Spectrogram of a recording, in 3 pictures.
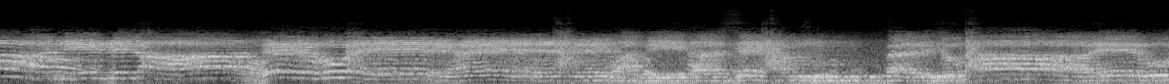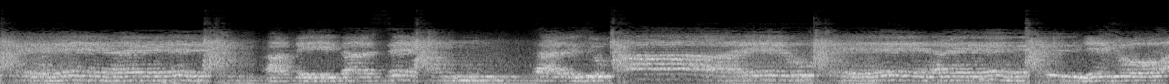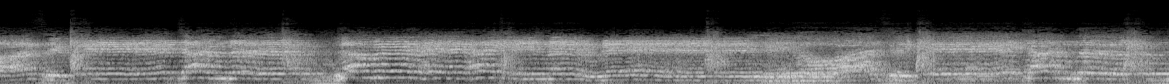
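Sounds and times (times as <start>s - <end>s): men chanting together: 0.0s - 35.0s.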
